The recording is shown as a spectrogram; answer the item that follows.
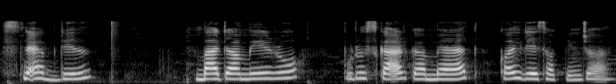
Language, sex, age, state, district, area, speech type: Nepali, female, 18-30, West Bengal, Kalimpong, rural, read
